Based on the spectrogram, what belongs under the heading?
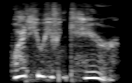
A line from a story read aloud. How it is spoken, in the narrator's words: I whisper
